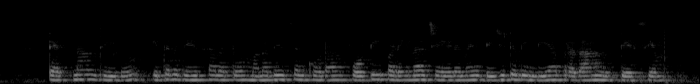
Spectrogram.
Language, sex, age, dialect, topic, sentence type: Telugu, female, 36-40, Central/Coastal, banking, statement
